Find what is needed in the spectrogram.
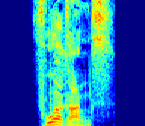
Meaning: genitive singular of Vorrang
- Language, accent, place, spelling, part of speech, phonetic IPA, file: German, Germany, Berlin, Vorrangs, noun, [ˈfoːɐ̯ˌʁaŋs], De-Vorrangs.ogg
